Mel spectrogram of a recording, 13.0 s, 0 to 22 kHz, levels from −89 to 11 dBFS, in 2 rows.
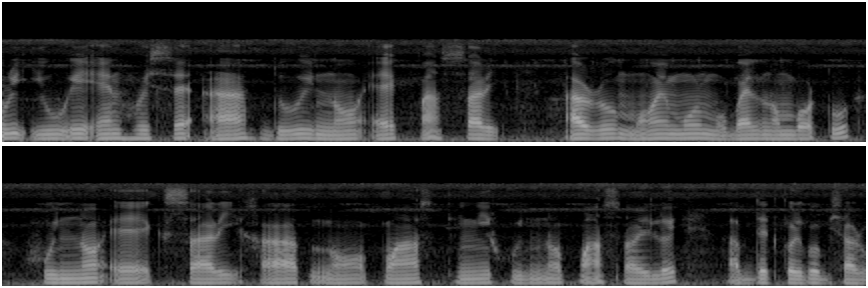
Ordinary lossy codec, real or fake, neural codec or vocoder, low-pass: none; real; none; 7.2 kHz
